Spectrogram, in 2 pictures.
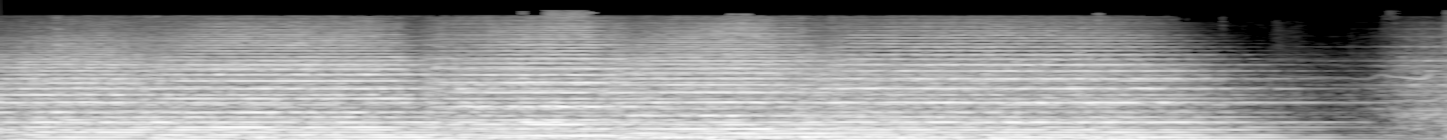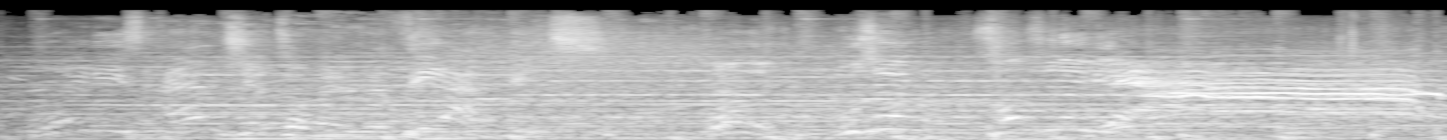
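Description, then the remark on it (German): Sustained, swelling tonal music gives way after a brief dip to a loud roar of crowd cheering as the German team wins a triple victory in Nordic combined, with whoops and yells rising and falling across the second half. “Ein Jubelschrei wie aus einer Kehle.”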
